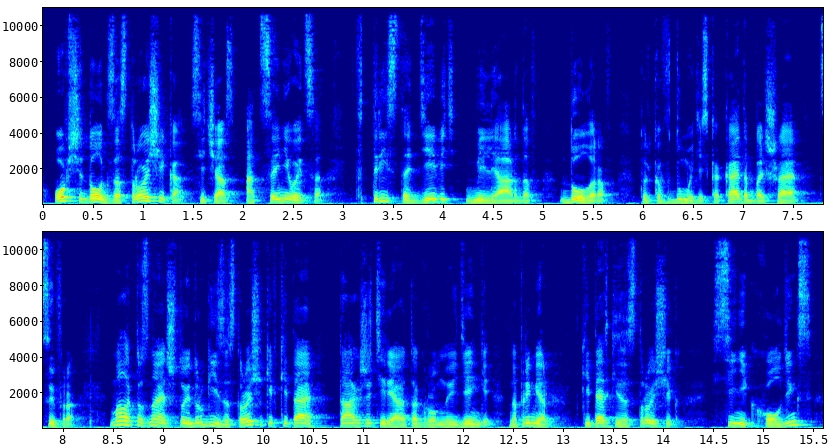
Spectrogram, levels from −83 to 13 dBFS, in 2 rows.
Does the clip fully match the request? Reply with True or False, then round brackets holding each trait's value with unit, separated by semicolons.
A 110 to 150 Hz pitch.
True (135 Hz)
